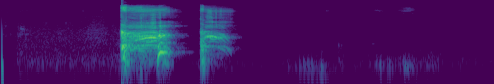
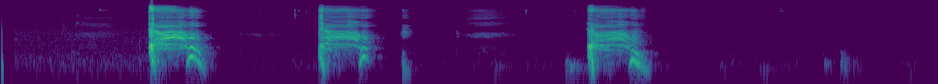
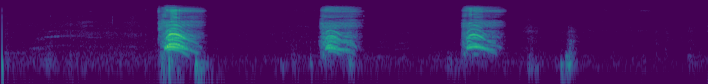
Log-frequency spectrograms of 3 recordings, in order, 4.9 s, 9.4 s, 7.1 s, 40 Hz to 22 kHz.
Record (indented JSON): {
  "cough_length": "4.9 s",
  "cough_amplitude": 32756,
  "cough_signal_mean_std_ratio": 0.28,
  "three_cough_length": "9.4 s",
  "three_cough_amplitude": 32691,
  "three_cough_signal_mean_std_ratio": 0.28,
  "exhalation_length": "7.1 s",
  "exhalation_amplitude": 24034,
  "exhalation_signal_mean_std_ratio": 0.22,
  "survey_phase": "beta (2021-08-13 to 2022-03-07)",
  "age": "45-64",
  "gender": "Female",
  "wearing_mask": "No",
  "symptom_runny_or_blocked_nose": true,
  "symptom_headache": true,
  "symptom_onset": "13 days",
  "smoker_status": "Never smoked",
  "respiratory_condition_asthma": false,
  "respiratory_condition_other": false,
  "recruitment_source": "REACT",
  "submission_delay": "1 day",
  "covid_test_result": "Negative",
  "covid_test_method": "RT-qPCR",
  "influenza_a_test_result": "Negative",
  "influenza_b_test_result": "Negative"
}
